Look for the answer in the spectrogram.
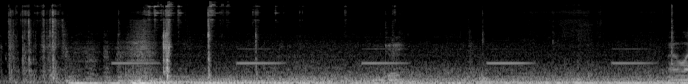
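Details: Car just repaired three times after a failed distributor cap, started for a test drive: keys jingle, engine catches quickly and settles into an even idle under a repeating door chime; normal start and idle.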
